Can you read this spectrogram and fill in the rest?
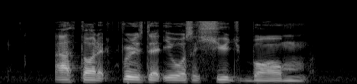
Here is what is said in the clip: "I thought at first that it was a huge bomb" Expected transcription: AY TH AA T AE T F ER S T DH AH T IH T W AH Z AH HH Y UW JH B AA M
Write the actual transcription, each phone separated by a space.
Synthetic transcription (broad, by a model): AY TH AA T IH T F ER S T DH AH T IH T W AH Z AH HH Y UW JH B AA M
